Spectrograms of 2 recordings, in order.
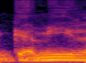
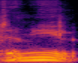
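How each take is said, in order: First: It is said with an Egyptian hard g. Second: It is said with a standard j sound.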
